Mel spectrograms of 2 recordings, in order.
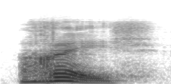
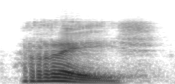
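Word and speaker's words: ריש: Don't worry if you cannot pronounce it like Israelis. In fact, nobody cares, okay? But the important thing is that you're pronouncing Reish or a Reish or a Reish and not any other sound, okay?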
